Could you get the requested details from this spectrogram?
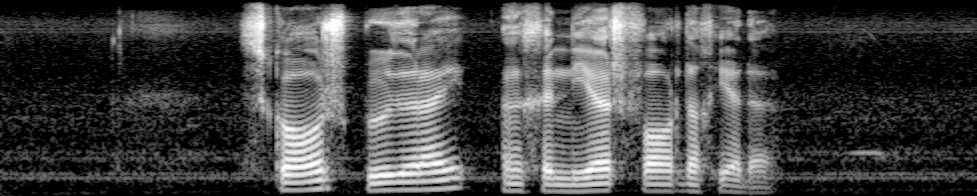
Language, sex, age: Afrikaans, male, 21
